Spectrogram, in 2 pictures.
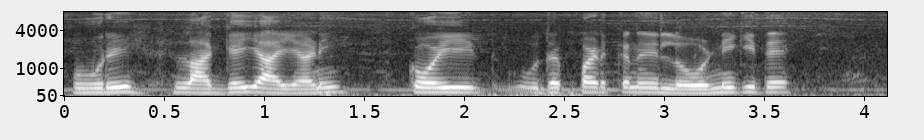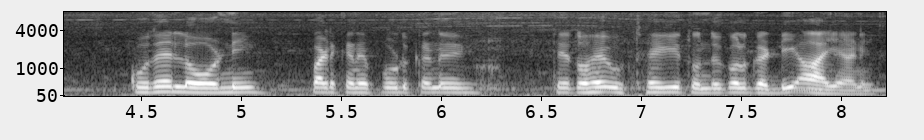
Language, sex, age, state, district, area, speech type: Dogri, male, 18-30, Jammu and Kashmir, Samba, urban, spontaneous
